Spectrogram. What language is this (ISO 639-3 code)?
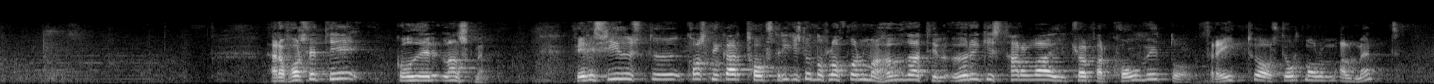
isl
